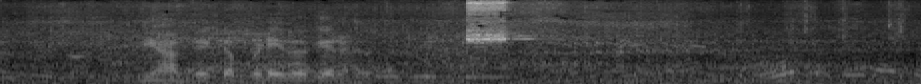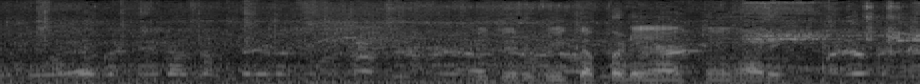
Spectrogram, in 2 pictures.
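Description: A busy outdoor market crowd murmurs with many voices.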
